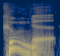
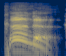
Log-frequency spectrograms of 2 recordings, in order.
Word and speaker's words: Kunda: And I understand that because most people, including Sylvester Stallone, say my last name wrong. – Right. – And it's Mike Kunda. – Yeah. – It's not an ooh. – It's a It's like Clever Lang. Come on, Balboa. Kunda.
